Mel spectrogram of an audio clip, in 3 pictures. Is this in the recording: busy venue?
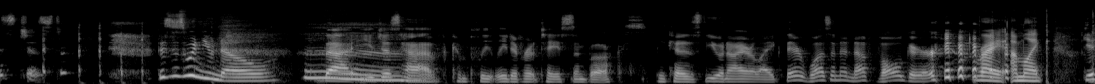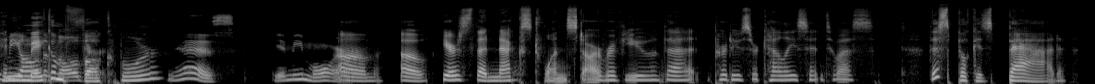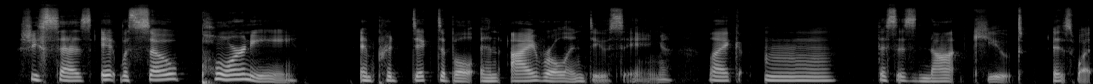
no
